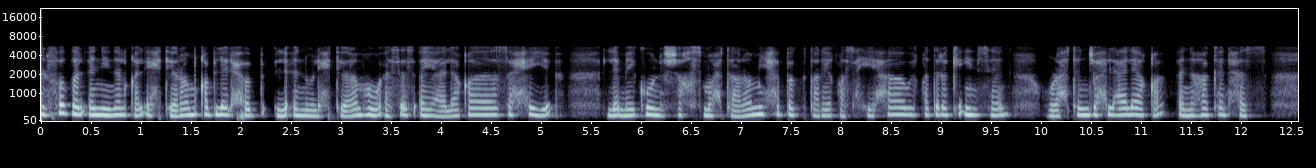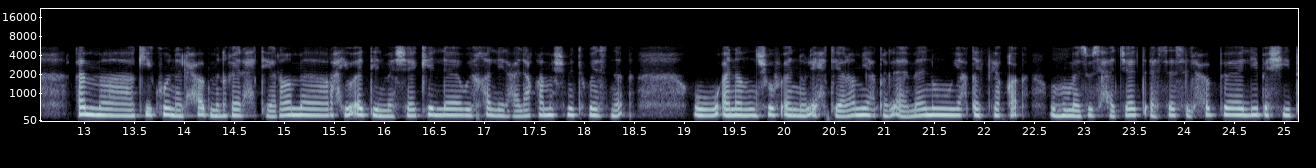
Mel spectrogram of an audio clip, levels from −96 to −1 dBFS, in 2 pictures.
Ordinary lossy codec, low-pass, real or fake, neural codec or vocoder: none; 5.4 kHz; real; none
